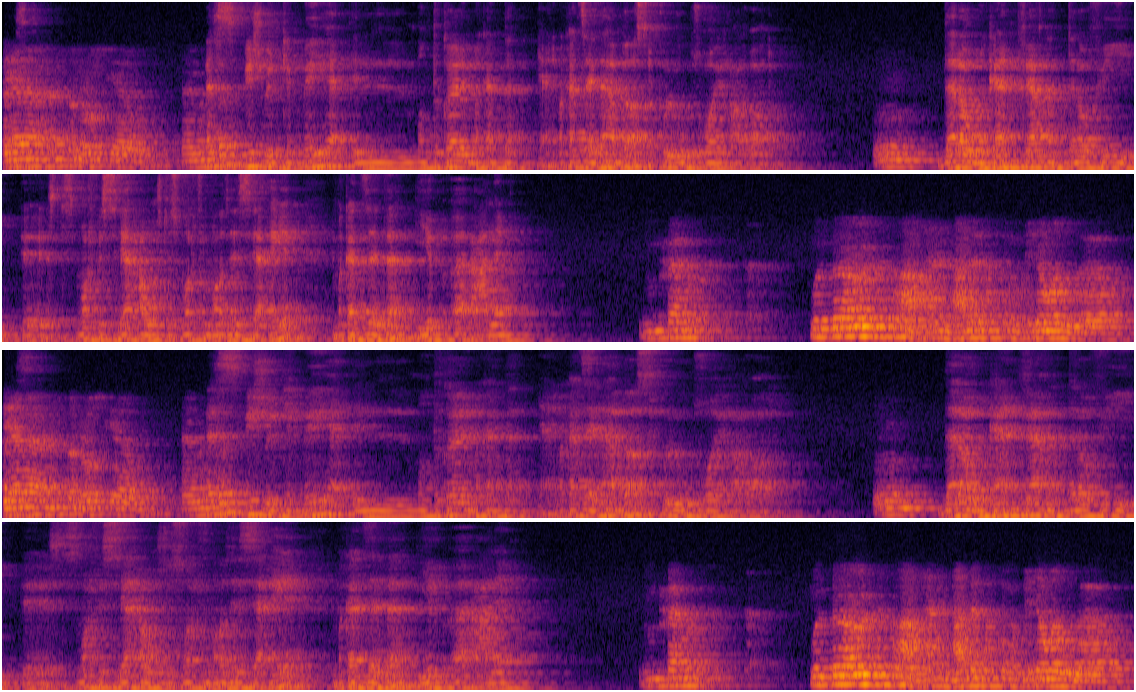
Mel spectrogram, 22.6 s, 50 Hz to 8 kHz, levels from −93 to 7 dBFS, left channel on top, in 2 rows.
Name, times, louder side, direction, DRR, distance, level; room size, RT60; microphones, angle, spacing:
voice 1, 0.0-1.5 1.8-2.3 8.7-9.0 17.7-18.3 19.4-22.5, right 1 dB, 85° right, -6 dB, 4.1 m, -25 dB
voice 2, 2.0-7.7 9.4-16.4, left 1 dB, 85° left, -1 dB, 2.3 m, -29 dB
17.5 x 7.5 x 3.6 m, 1.2 s
head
